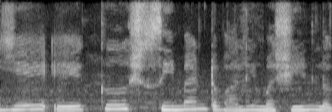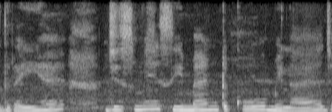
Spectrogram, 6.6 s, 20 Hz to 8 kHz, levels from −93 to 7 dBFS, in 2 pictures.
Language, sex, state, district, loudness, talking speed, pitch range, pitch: Hindi, female, Rajasthan, Bikaner, -15 LUFS, 125 wpm, 210-255 Hz, 230 Hz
